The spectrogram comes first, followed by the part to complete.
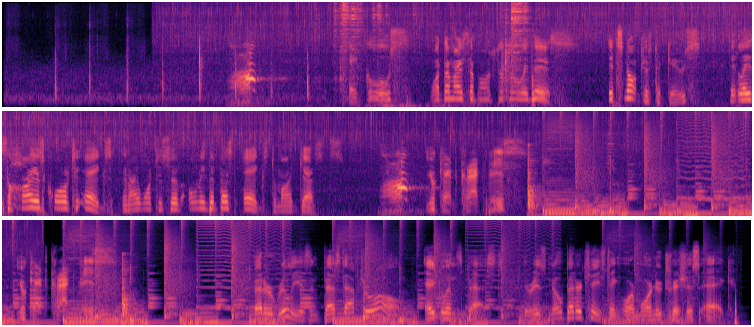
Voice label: Commercial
